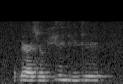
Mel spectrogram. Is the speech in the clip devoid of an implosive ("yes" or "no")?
no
